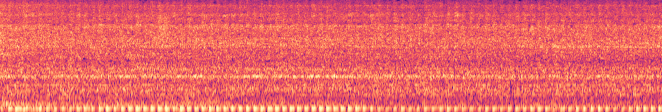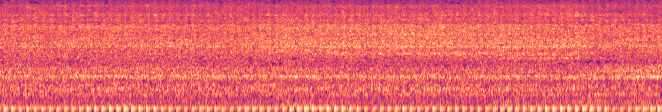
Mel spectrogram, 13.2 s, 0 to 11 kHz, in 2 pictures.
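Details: Yamaha NMAX Neo S on Castrol Magnatec 10W-40 oil, cold engine after about 30 hours unused, warming up: steady, even low putter with no knocks or rattles; normal cold idle.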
